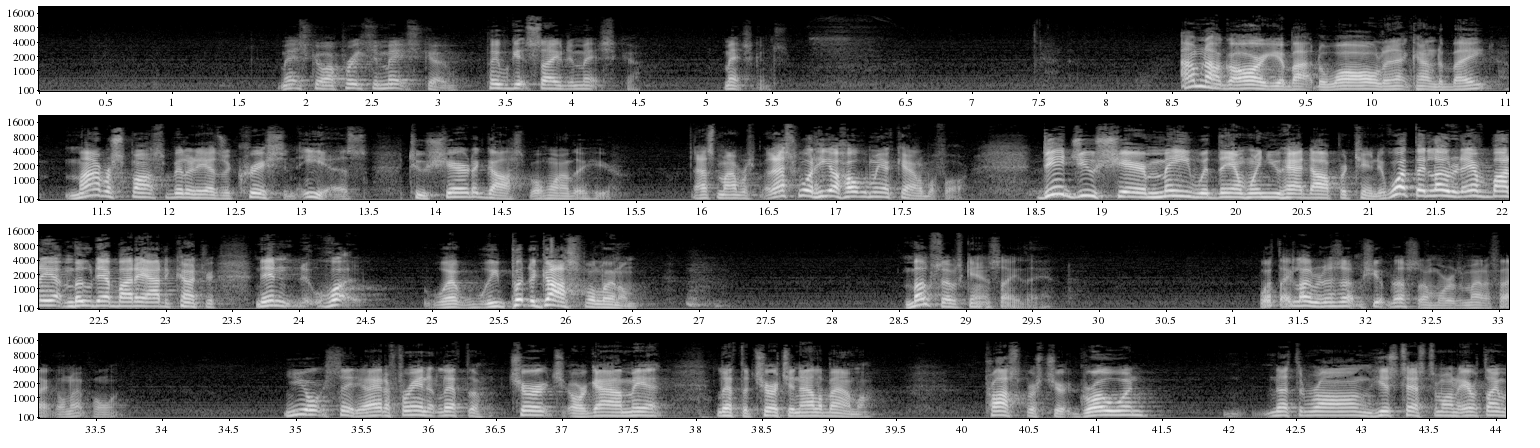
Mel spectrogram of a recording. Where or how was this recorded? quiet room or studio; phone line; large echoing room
large echoing room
